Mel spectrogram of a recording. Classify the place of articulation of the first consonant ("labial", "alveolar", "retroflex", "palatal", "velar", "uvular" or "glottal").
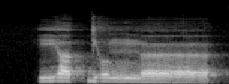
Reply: palatal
